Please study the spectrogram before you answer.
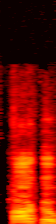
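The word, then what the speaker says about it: Paca: word hooper i think we did paco which sounds wrong but it's right williams and williams son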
